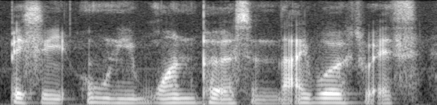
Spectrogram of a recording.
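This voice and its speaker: A young man with a mild Welsh accent, chatting casually as a vlogger in a rambling, animated, self-interrupting way. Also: medium pitch, moderate pace, creaky. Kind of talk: casual chat to camera.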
